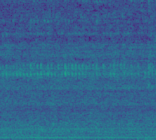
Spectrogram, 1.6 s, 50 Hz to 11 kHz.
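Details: Caire Companion 5 stationary home oxygen concentrator running: steady mechanical hum with a low constant drone; concentrator running normally.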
